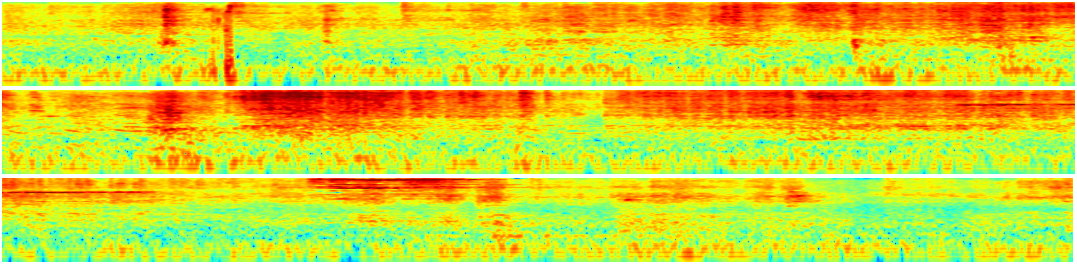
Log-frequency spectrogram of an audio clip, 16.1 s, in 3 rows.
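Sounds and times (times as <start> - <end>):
rail cars rumbling on track: 0.0 - 16.0
thin wheel squeal: 8.4 - 13.4.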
